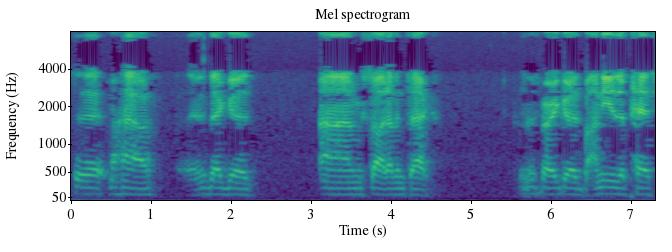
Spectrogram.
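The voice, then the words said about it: Lazy British Manchester accent. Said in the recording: “Is this a real British accent ... You just sound like you're from Manchester ... You just talk like you don't even want to be ... It's a lazy British accent”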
